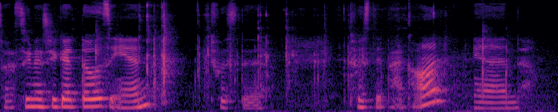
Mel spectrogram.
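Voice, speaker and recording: A woman speaks in an upbeat tone at a fairly high pitch with ordinary pitch variation. Noticeable background noise can be heard. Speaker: YouTuber. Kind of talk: unboxing video. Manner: casual, upbeat.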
